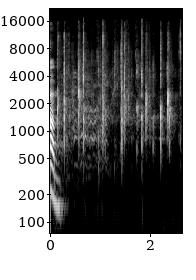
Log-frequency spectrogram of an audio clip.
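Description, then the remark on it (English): A brief, sparse round of audience clapping: scattered, uneven claps from a handful of people, fairly soft, following the end of a spoken voice at the start. “So, we can clap, that's okay.”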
